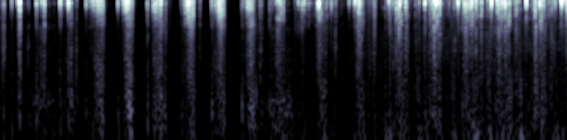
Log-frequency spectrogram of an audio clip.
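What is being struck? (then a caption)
Rock-salt lamp. Long nails quickly scratch and tap the surface of a solid pink Himalayan rock-salt lamp. The result is a run of rapid, bright, dry scraping bursts with short ticking taps, uneven in rhythm and with no ring after each stroke.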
